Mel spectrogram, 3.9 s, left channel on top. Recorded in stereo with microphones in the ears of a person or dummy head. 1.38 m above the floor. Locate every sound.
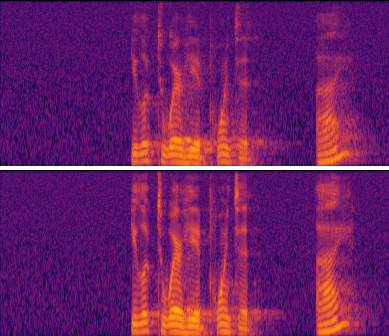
1.3 s a man speaking: 35° right (ahead or behind), 0.7 m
